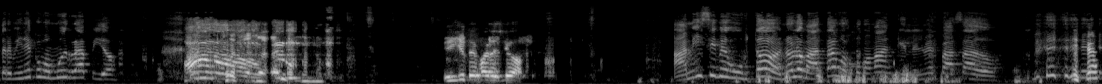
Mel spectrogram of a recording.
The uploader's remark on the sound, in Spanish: La hicimos usando #jitsi. Juntada Virtual.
